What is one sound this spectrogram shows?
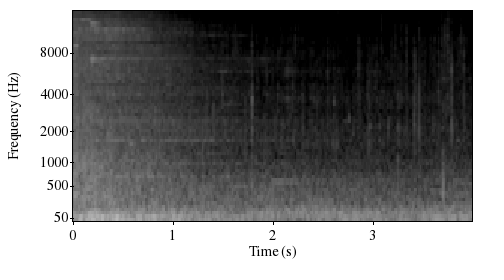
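A magic portal hums and crackles, then fades.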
